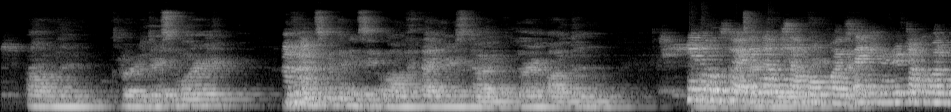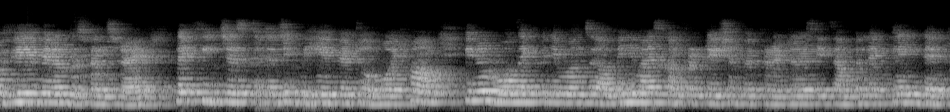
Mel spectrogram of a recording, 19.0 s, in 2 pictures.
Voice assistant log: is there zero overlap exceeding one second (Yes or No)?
No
